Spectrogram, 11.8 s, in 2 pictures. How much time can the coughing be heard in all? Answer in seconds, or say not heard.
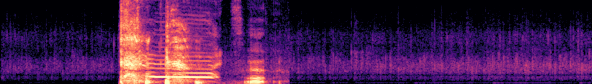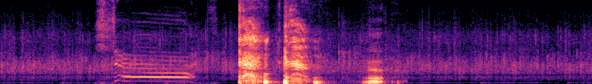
3 s.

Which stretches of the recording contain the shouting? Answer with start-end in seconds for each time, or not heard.
1.2-2.5, 6.8-8.1.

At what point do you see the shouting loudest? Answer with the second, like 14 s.
2 s.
